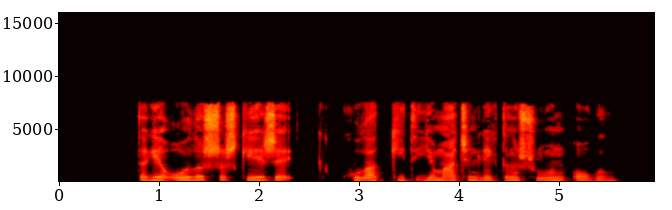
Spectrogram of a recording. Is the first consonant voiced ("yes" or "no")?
no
